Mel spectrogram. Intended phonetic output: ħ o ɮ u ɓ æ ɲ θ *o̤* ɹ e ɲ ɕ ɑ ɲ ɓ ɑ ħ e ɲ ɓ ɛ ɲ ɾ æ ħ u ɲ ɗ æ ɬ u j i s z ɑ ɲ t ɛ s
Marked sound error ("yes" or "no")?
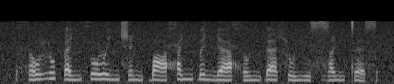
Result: yes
